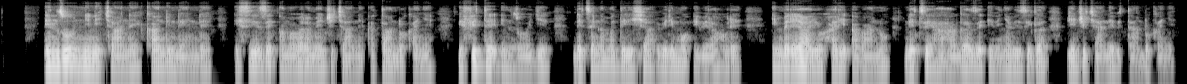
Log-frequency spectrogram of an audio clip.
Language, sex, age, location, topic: Kinyarwanda, male, 36-49, Kigali, government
